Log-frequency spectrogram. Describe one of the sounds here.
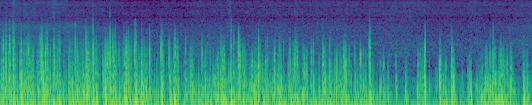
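Strong wind blows outdoors, buffeting and rumbling loudly.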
